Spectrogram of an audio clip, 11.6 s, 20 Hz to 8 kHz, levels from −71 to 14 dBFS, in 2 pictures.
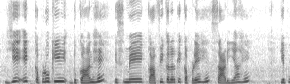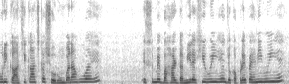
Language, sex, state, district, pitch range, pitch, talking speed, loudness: Hindi, female, Bihar, Sitamarhi, 225-275 Hz, 250 Hz, 180 wpm, -19 LUFS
